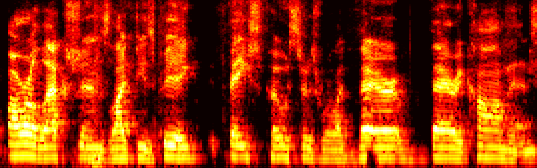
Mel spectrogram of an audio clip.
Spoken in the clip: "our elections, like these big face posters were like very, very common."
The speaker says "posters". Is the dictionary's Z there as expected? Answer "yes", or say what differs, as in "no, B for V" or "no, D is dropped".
yes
